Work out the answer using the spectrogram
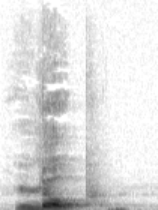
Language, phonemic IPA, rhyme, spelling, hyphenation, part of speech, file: Dutch, /loːp/, -oːp, loop, loop, noun / verb, Nl-loop.ogg
- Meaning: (noun) 1. course, duration 2. a river course 3. course of a projectile 4. barrel (of a firearm); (verb) inflection of lopen: first-person singular present indicative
